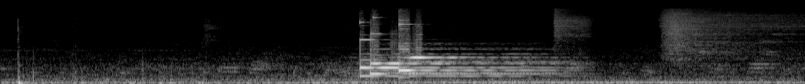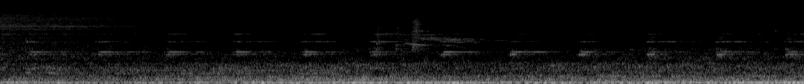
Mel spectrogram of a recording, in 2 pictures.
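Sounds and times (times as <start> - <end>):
faint short high tones: 3.6 - 6.0
train rumbling on track: 5.6 - 16.0.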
